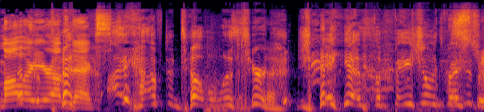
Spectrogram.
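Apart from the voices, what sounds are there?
No everyday noise stands out behind the speech.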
